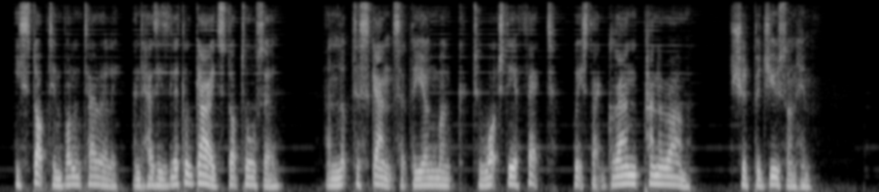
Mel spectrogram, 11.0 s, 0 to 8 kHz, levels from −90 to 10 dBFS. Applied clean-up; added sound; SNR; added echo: neural mask model DeepFilterNet 3.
